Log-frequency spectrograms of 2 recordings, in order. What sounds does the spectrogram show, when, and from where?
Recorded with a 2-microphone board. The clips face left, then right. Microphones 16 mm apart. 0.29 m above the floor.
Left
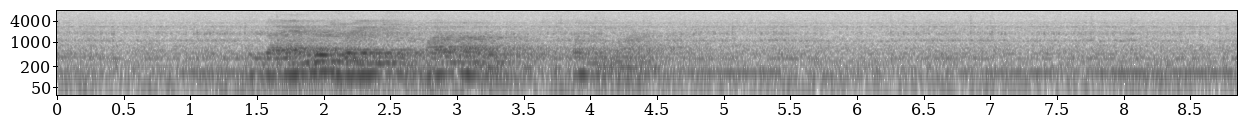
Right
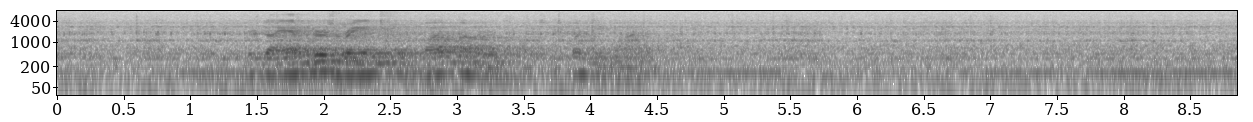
1.4 s a man speaking: 60° right (ahead or behind), 4 m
